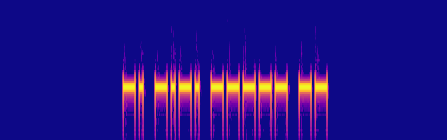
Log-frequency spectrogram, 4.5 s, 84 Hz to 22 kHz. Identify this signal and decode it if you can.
Morse code, heard as a keyed tone, about 31 wpm, 700 Hz. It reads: NC0M
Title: USA Call Signs - 4 Characters - 6x Character Spacing - 30wpm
